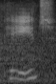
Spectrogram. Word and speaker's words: Pahge: Do you know how to pronounce this name? The first name is P-A-H-G-E, Nola Jones. – Page. – Yeah, maybe.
